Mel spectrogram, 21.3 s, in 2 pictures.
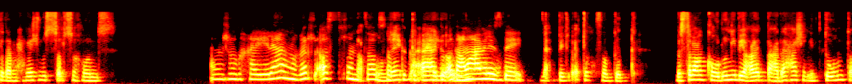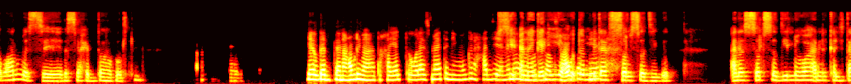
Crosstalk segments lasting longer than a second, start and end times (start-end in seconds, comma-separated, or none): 4.4-6.0, 16.8-18.2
